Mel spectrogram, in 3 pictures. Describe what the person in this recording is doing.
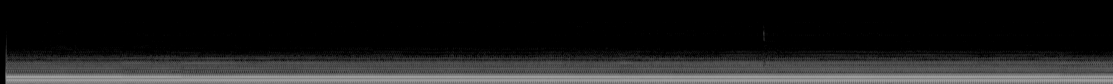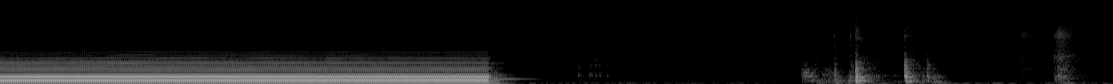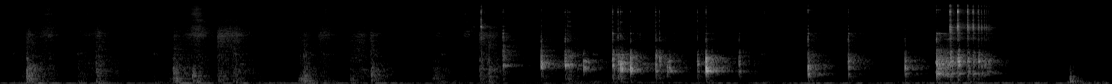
I made me some coffee, took it to the counter and stirred it.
